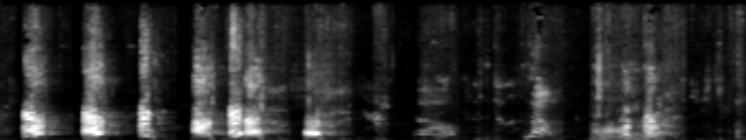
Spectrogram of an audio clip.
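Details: German Shepherd at a dog park, territorial and aggressive over toys and personal space, barking to demand the ball from its owner while another dog, Bodhi, barks back playfully. Sharp barks come in a rapid series, about seven in three seconds, then softer whining tones and a final rough burst.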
